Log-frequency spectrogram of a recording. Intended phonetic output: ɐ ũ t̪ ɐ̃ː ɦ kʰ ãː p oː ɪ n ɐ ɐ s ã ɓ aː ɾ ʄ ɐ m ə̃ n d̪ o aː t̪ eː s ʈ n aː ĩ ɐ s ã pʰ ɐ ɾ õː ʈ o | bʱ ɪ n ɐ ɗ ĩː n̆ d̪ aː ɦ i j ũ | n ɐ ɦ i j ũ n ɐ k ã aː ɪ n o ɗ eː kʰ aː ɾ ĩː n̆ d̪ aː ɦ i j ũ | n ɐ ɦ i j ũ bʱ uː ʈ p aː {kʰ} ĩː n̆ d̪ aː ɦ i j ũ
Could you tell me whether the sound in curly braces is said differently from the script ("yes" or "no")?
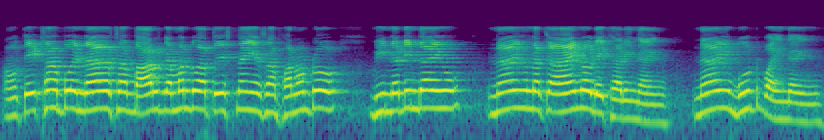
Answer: yes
